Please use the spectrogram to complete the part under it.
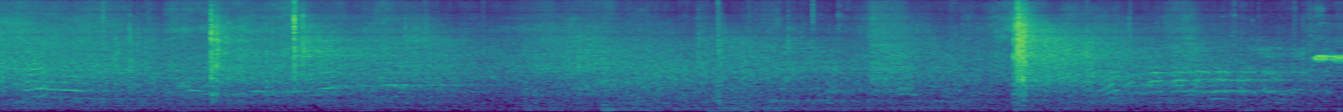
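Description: Voices of a crowd murmur and call out in a large echoing arena.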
